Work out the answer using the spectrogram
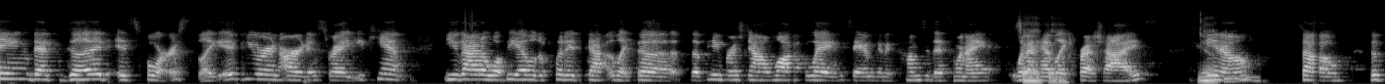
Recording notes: Recorded Live on Zoom on 2/15/2021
